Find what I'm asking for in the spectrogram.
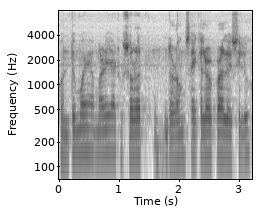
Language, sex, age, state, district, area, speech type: Assamese, male, 30-45, Assam, Sonitpur, rural, spontaneous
